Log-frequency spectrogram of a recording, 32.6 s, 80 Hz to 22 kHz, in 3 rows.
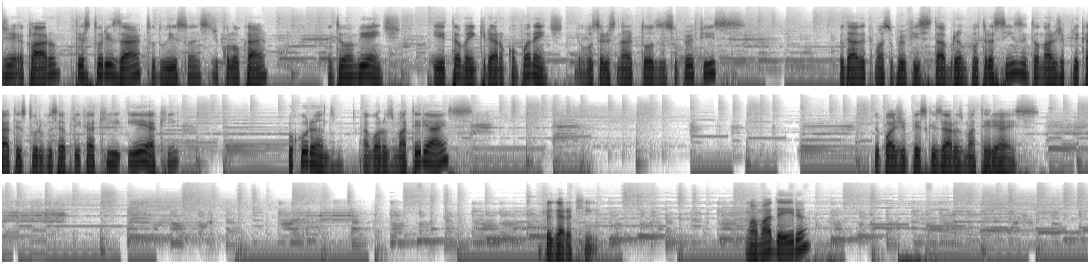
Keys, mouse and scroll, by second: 0.2-1.4 scroll up 1, 1.7 scroll down 1, 3.6 scroll down 1, 4.1 middle click, 5.4 middle click, 6.3 click, 7.2 click, 17.1 click, 21.7 click, 25.5-26.2 scroll down 1, 26.2-26.7 scroll down 1, 27.3 scroll down 1, 27.9-28.5 scroll down 2, 29.0 click.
